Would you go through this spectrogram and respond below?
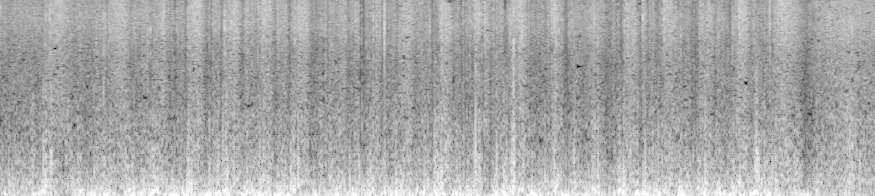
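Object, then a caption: Synthetic fur microphone windscreen. Fingers with long nails rub quickly over a grey synthetic fur windscreen covering a microphone. The result is a loud, continuous, muffled rumbling rustle, almost entirely low in pitch, with rapid scratchy pulses and no bright content.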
